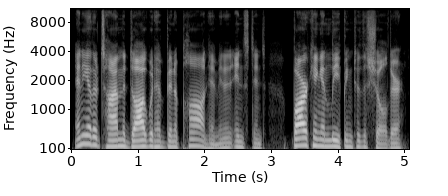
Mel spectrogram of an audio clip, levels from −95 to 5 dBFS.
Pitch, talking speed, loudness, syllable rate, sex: 130 Hz, 235 wpm, -20 LUFS, 6.0 syllables/s, male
